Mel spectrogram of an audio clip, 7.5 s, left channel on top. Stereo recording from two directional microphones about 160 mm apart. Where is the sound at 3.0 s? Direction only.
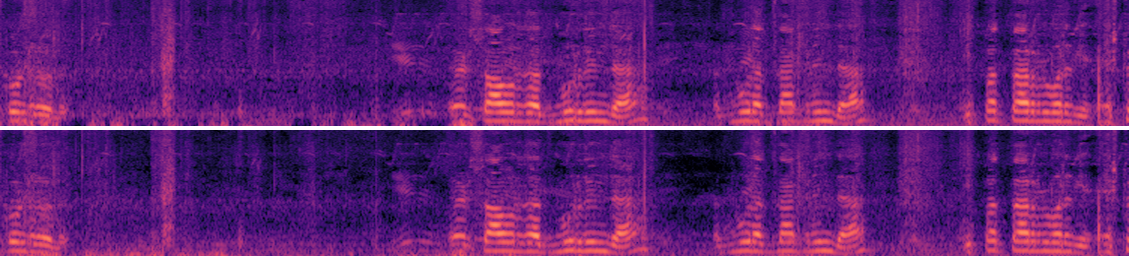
30° right (ahead or behind).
